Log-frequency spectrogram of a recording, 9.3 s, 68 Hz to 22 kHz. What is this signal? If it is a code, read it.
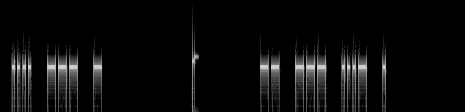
Morse code, heard as a keyed tone, about 22 wpm, spaced as for 16 wpm, 700 Hz. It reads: HOT MOVE
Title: 2x Character Spacing - Top 500 Words - 22wpm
